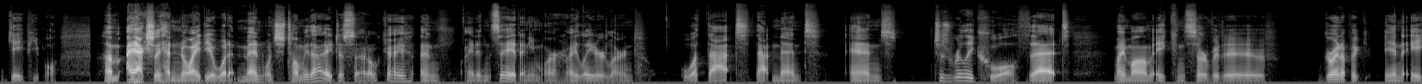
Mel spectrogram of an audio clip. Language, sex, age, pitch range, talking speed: English, male, 30-49, 65-95 Hz, 200 wpm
